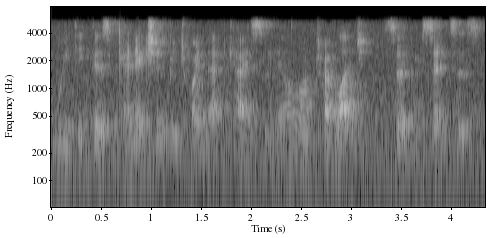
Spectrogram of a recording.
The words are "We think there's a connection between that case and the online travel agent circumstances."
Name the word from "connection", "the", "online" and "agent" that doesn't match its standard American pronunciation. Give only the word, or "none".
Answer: agent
